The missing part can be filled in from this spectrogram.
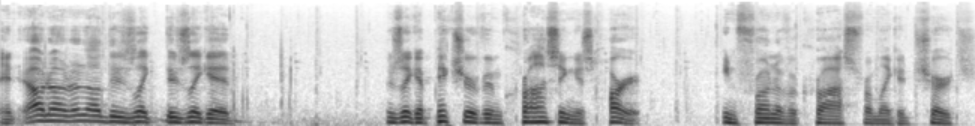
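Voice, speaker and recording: A man speaks with lively intonation. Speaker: gaming video creator. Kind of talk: gameplay commentary. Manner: casual rambling.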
